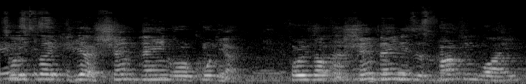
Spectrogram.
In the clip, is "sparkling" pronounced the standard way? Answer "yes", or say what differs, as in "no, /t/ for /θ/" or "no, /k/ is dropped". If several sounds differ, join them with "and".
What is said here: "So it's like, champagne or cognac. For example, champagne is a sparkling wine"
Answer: no, /l/ is dropped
